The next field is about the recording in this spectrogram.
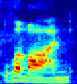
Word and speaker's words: Le Mans: So, in that sense, I have heard of Le Mans. – It's Le Mans, but no D.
